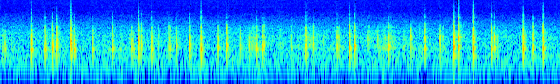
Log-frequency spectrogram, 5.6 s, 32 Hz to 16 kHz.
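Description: Long nails tap and scratch the sides of a clear plastic dish soap bottle with a label, partly filled with liquid and held in both hands. About 35 quick, light clicks sound in an uneven patter, each with a hollow tone near 500 Hz that dies away almost instantly, over faint scratching.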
